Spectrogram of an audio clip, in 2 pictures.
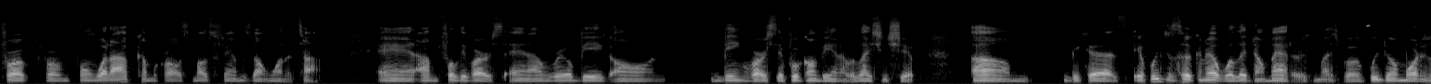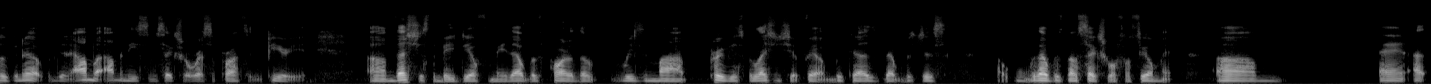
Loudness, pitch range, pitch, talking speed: -30 LUFS, 85-95 Hz, 90 Hz, 195 wpm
